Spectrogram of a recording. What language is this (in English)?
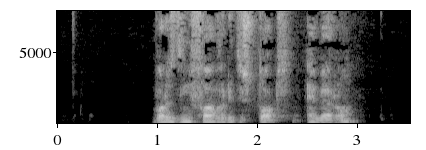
Western Frisian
